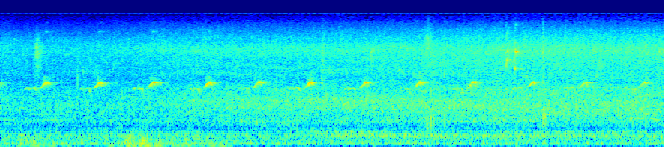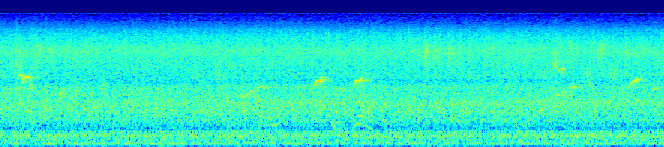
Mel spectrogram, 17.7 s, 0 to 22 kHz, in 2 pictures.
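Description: A bird repeating a short, rising chirp about once every 0.7 seconds, over a steady hiss. After about seven seconds the chirps thin out to a few scattered ones, then pick up again near the end.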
